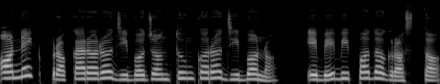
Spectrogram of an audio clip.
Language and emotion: Odia, neutral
